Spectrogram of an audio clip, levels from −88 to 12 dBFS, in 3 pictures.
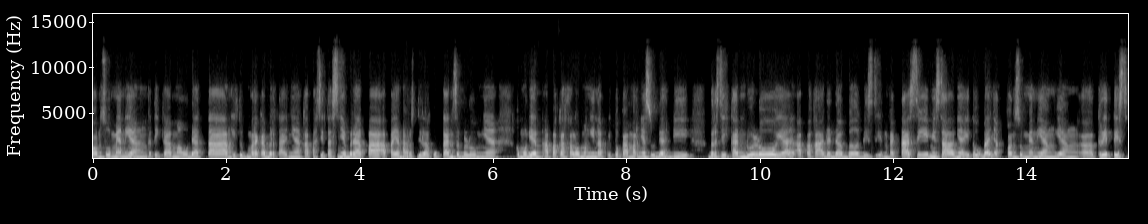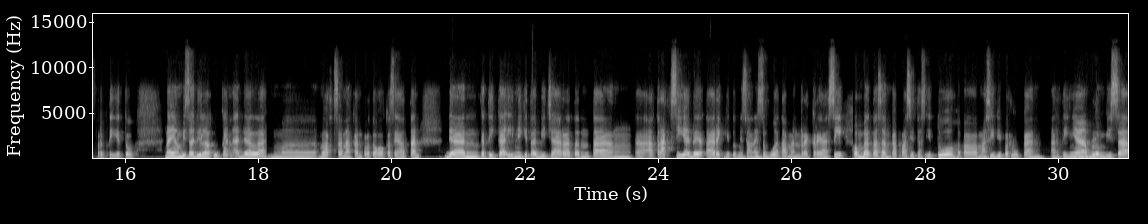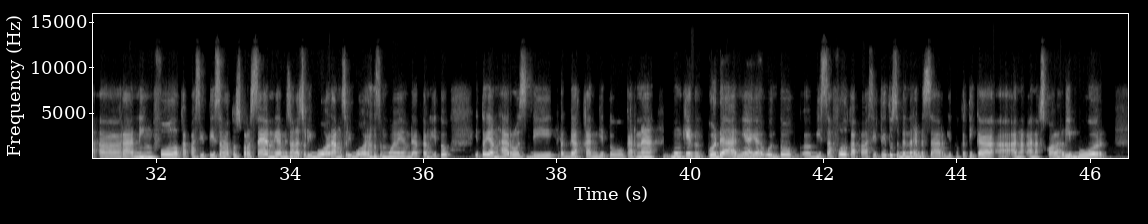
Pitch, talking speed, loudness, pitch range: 200 Hz, 145 wpm, -21 LUFS, 185-220 Hz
